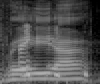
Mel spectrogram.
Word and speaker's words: Mirella: And then it's another fun fact is my name is actually Spanish. So my mom is from Ecuador. So my name's technically pronounced Mirella. So oh, Mirella. It's my name. Mireya.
